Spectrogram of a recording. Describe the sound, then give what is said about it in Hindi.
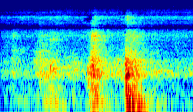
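A door is opened with two soft clunks about half a second apart over a faint background hiss. No one speaks. “बड़ी देर बाद दरवाजा खुला तुमने”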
